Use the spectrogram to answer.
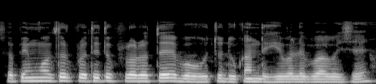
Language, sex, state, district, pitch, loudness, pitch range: Assamese, male, Assam, Kamrup Metropolitan, 145 Hz, -14 LUFS, 125-155 Hz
